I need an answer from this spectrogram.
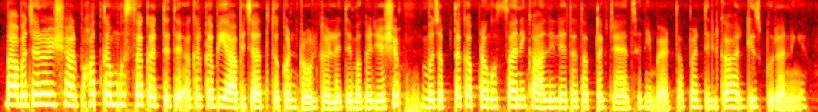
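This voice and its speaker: A woman voicing a kind, consoling sister-in-law in an audio novel, gently advising. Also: medium pitch, fast, few pauses, dry recording, natural voice. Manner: soothing, advising.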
